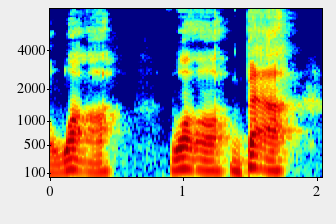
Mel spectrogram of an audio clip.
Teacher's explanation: a lot of Brits also say the glottal stop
